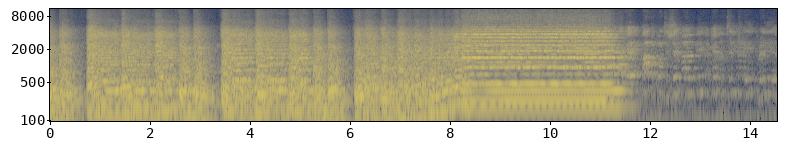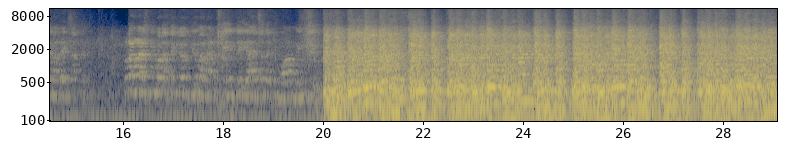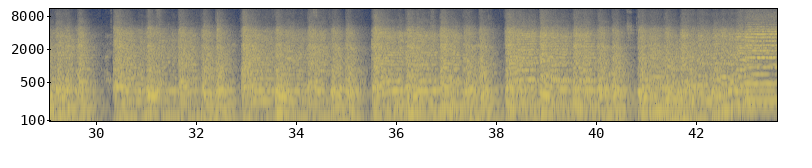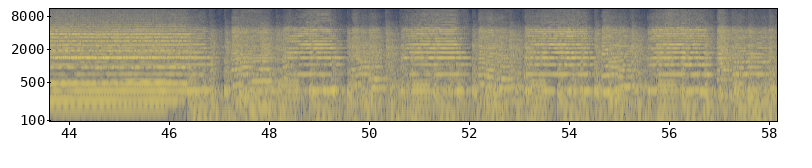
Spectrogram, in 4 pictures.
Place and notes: Im Konzert Saal der Zeche Carl. Der Klang des Basssaxophon Quartetts Deep Schrott bei einem Auftritt mit Applaus.
Inseide the concert hall of the venue Zeche Carl. The sound of the bass saxophone quartet Deep Schrott and applause.
Projekt - Stadtklang//: Hörorte - topographic field recordings and social ambiences
Essen, Germany, 10 May 2014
